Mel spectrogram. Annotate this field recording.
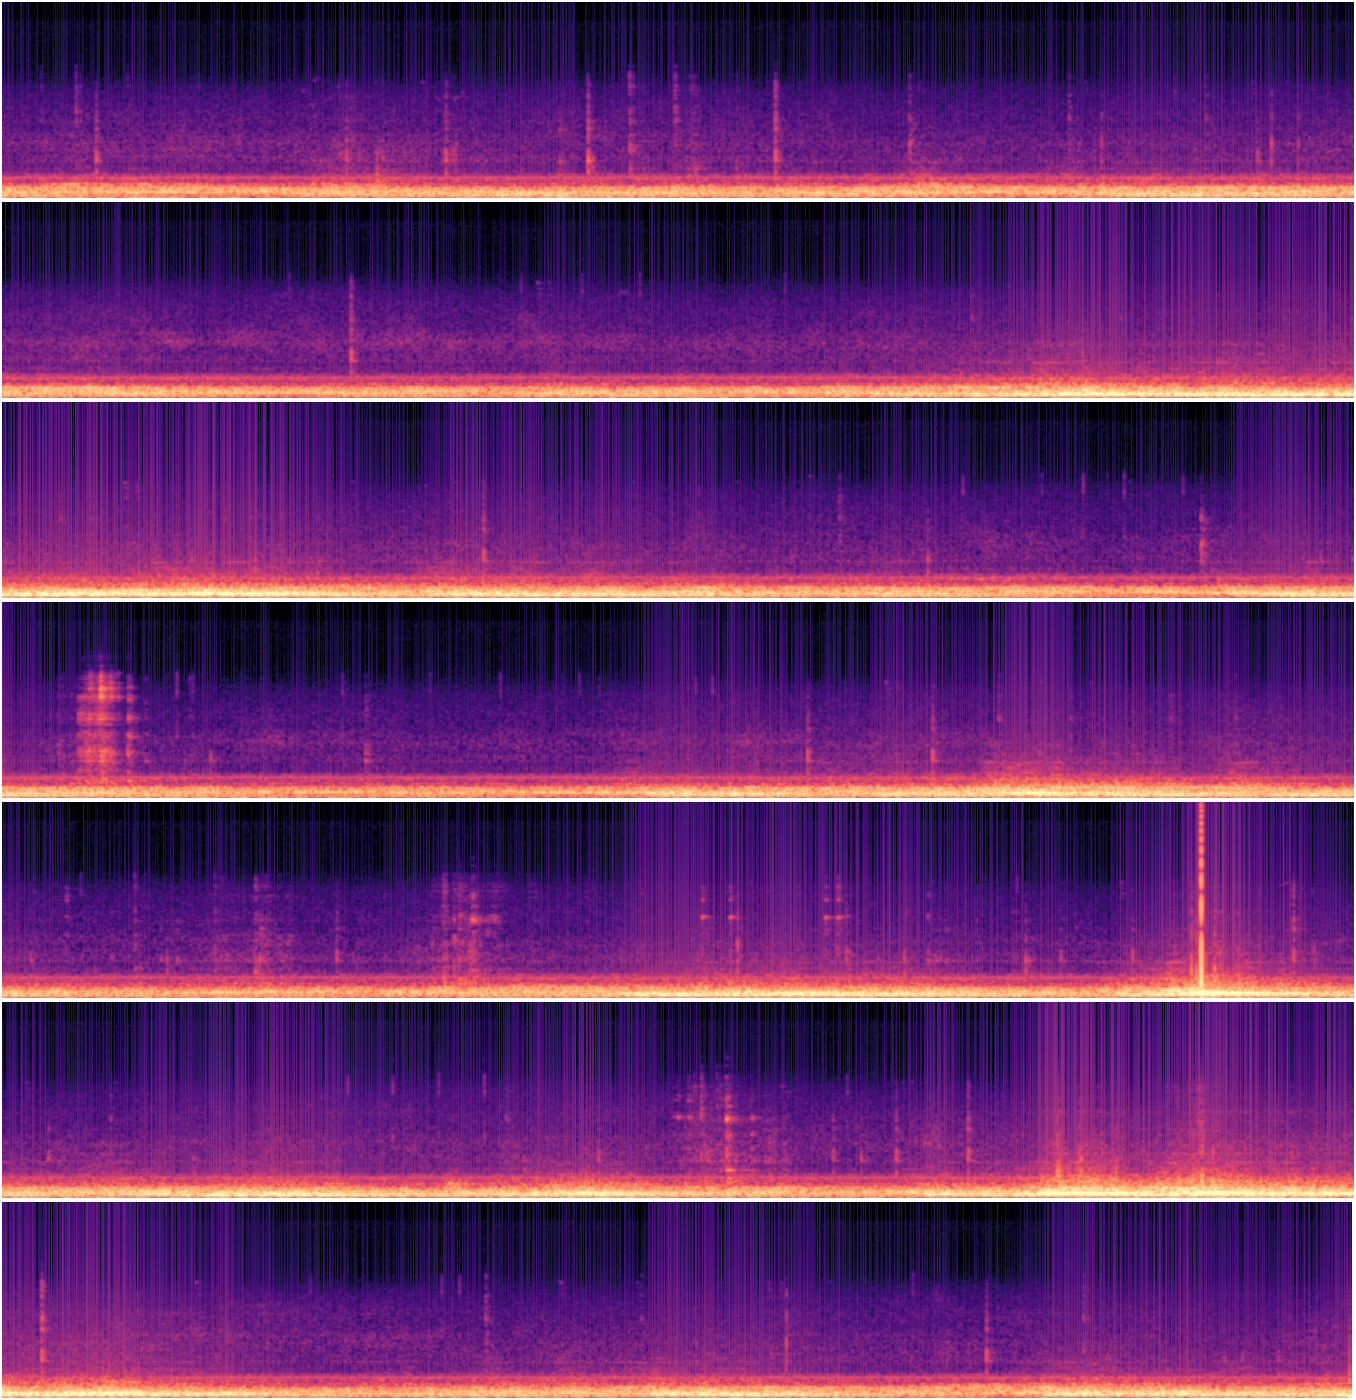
Recording of support cable for an electricity pylon during high winds with foliage rubbing against the cable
